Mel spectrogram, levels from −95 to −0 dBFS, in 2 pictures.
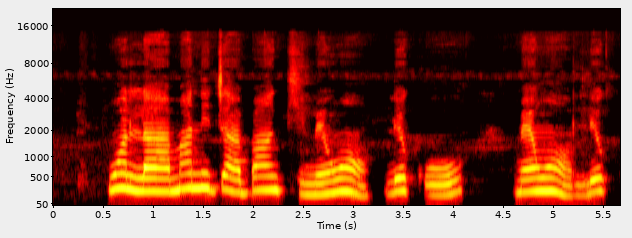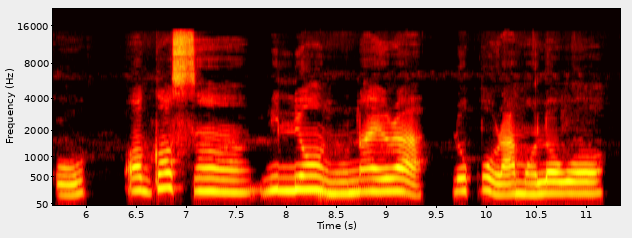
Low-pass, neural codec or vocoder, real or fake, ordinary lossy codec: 14.4 kHz; none; real; MP3, 96 kbps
